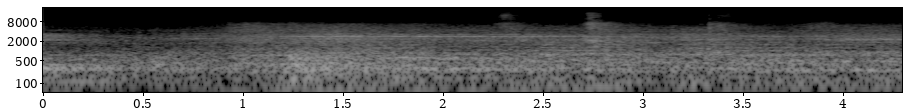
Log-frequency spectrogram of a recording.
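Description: Steady low room hum, with a few faint light taps of a stylus on a smartboard screen as a line of writing is finished.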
